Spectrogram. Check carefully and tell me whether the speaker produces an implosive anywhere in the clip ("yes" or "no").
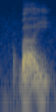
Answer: yes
